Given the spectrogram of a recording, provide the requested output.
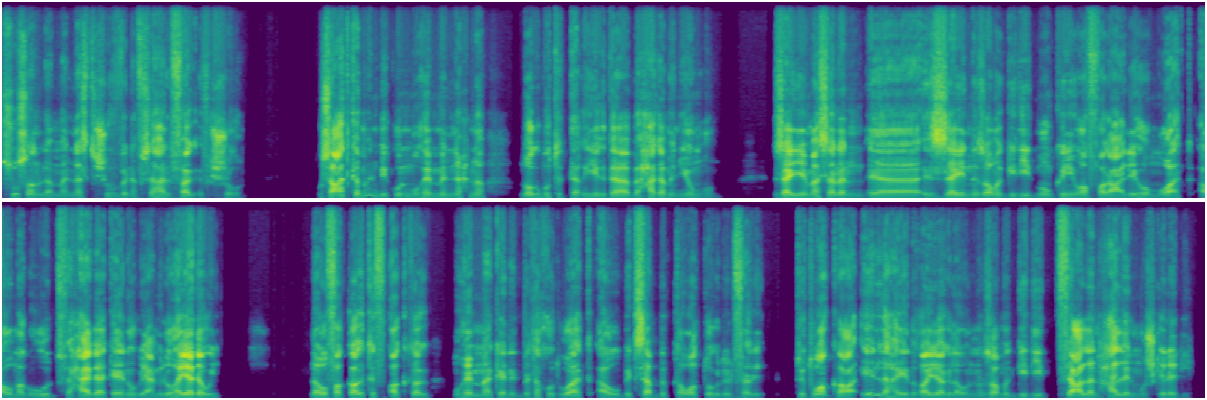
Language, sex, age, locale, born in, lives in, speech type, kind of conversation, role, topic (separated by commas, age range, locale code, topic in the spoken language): Arabic, male, 50-54, ar-EG, Egypt, Portugal, read, expert-assistant, expert, إزاي ممكن نخلي الشغل الإداري في المستشفى أسهل بالتكنولوجيا؟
